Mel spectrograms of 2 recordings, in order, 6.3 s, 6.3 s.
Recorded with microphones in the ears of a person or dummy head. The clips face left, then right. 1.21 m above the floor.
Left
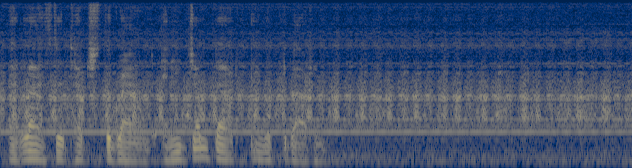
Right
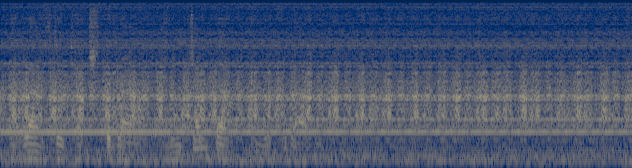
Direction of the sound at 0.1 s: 50° left (ahead or behind).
